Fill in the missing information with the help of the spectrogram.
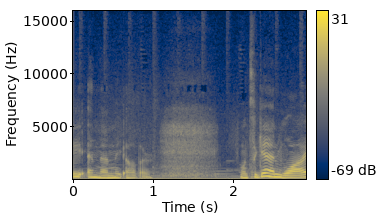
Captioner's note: inhales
